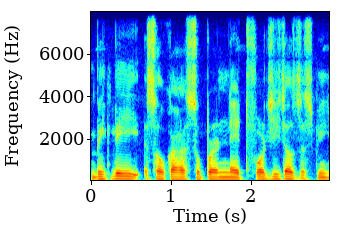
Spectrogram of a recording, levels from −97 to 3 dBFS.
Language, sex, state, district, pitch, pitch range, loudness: Rengma, male, Nagaland, Kohima, 110 Hz, 105-115 Hz, -18 LUFS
